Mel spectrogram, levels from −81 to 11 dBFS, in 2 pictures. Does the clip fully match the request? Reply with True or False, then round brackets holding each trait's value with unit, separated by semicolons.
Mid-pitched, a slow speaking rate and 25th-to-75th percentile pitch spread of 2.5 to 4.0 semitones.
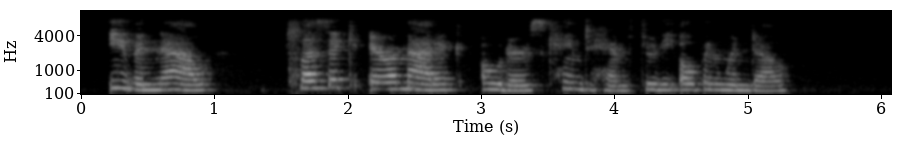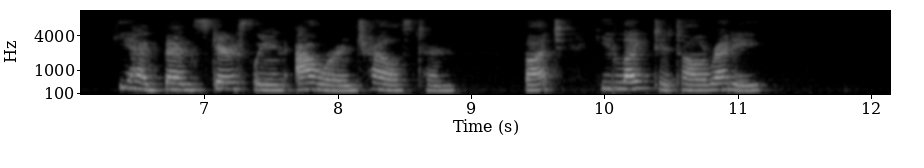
False (225 Hz; 125 wpm; 3.2 semitones)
